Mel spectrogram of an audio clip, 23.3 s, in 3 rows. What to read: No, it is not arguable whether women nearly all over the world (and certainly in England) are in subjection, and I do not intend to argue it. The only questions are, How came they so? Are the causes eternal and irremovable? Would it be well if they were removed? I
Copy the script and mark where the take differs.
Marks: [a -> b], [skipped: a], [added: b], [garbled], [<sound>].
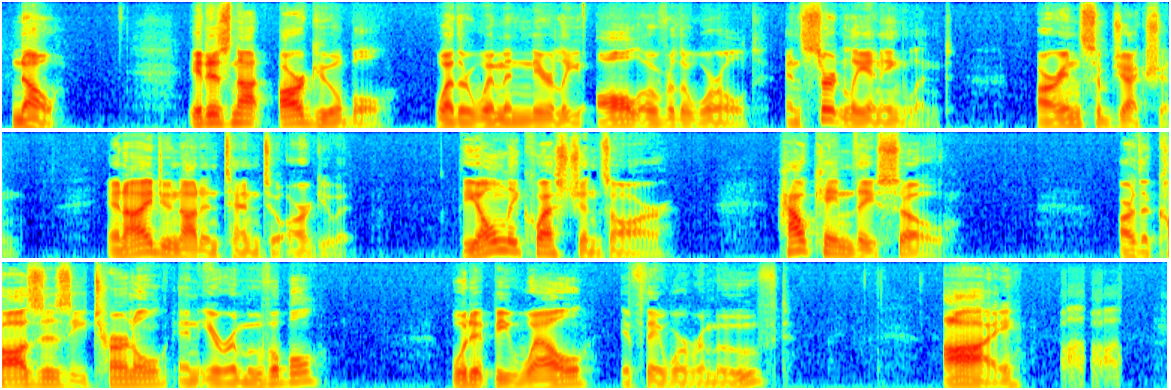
No, it is not arguable whether women nearly all over the world (and certainly in England) are in subjection, and I do not intend to argue it. The only questions are, How came they so? Are the causes eternal and irremovable? Would it be well if they were removed? I [laugh]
